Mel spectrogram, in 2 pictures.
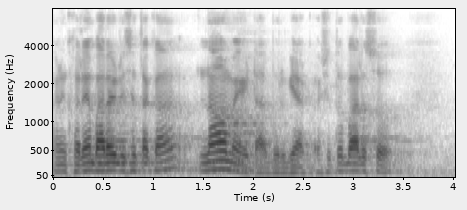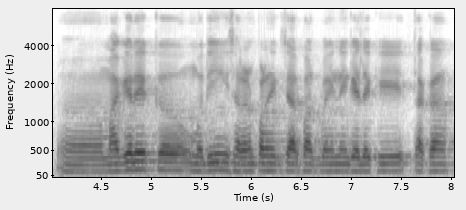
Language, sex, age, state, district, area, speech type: Goan Konkani, male, 45-60, Goa, Bardez, rural, spontaneous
